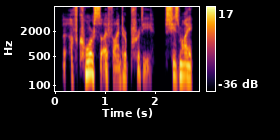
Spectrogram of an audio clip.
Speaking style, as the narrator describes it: Beau muttering

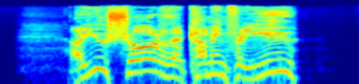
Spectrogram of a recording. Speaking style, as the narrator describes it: he shouted over the growing roar

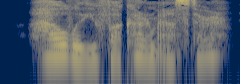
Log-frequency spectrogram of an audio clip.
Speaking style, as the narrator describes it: Morgana asked in a soft voice

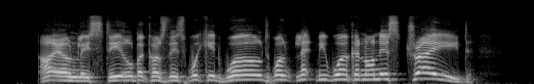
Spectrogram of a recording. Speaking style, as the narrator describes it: Carlo cried

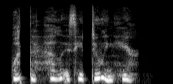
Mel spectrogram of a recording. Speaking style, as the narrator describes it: Mia hissed

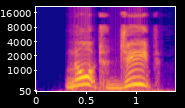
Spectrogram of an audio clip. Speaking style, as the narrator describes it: Granby shouted, from where they worked to pad the gashes

